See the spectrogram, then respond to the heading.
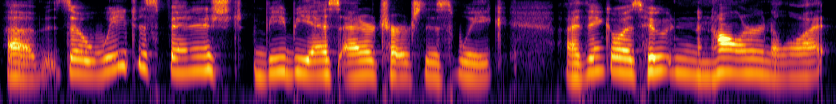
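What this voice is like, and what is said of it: Hoarse, partly lost voice. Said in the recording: “my voice is like halfway out... you probably can't tell really what I'm saying, and my voice is probably going to end up worse”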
